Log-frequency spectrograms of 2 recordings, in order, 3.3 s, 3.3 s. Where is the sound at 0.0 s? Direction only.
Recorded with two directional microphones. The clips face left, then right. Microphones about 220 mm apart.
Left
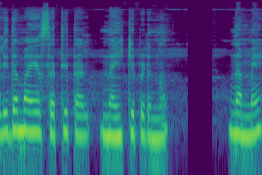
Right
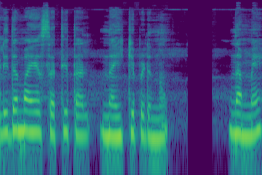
35° left (ahead or behind).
